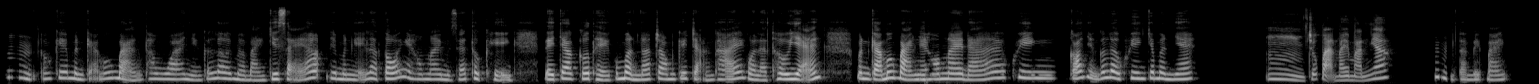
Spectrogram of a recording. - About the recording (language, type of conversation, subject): Vietnamese, advice, Vì sao bạn thường trằn trọc vì lo lắng liên tục?
- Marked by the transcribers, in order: tapping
